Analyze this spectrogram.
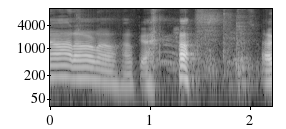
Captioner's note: laughs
